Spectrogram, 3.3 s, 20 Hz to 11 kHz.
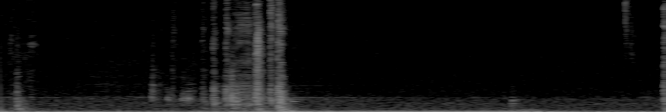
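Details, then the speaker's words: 2001 Ford Explorer Sport that fails to start on cold days below 50°F, about 46°F here; key-on fuel pump priming, clicks then a low hum about one second, possibly two hums with a pitch change; owner suspects a weak fuel pump. "come crank it down that one had a change in pitch i'm not sure if anyone if it's noticeable in the recording but it sounded like i heard two hums there"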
